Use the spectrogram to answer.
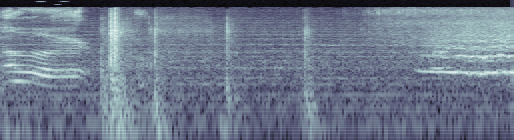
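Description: A car starting and driving off, marked by a few heavy, dull thuds and a low vehicle rumble, fairly loud with no talk.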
